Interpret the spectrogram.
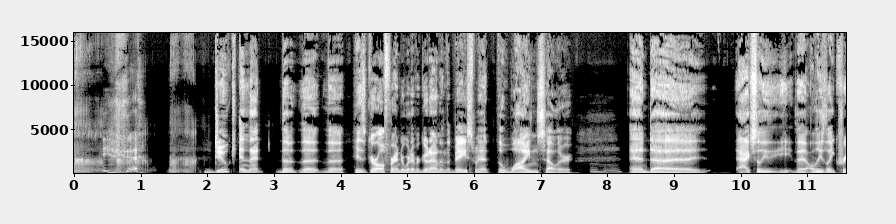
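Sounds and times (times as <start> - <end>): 
person imitating a fart with their mouth: 0.0 - 2.0
speech: 0.4 - 11.5.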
